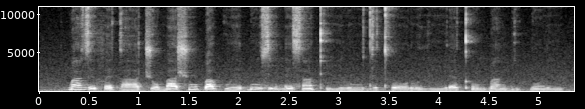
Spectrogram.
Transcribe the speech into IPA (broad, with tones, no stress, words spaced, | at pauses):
ɡ͡bã˦zɪ˨fɛ˨ ɡaː˨t͡ʃo˨ma˦ʃũ˦ ɓa˦kʷeː˨˦ ɓu˦ zi˦ne˦sã˦ kʼiː˨luː˨ dɪ˦˨tʰoː˨ɾu˦˨ jiː˨ ɾɛ˦kʼũ˦ɡ͡bã˦ ɡ͡bi˨ k͡pũ˨li˨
